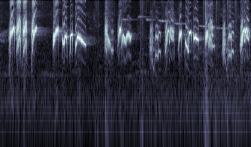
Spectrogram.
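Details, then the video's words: Red-whiskered bulbul used as a lure, singing its fighting song to call wild birds; near-continuous chattering phrases of fast slurred whistles, with a faint thin steady whistle in the background. "CHÀO MÀO MỒI HÓT GỌI BỔI DỤ BỔI Bổi Yếu Cũng Về Đấu Tiếng chim mồi hót gọi đàn"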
